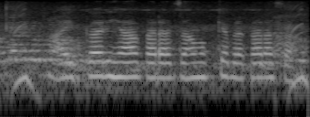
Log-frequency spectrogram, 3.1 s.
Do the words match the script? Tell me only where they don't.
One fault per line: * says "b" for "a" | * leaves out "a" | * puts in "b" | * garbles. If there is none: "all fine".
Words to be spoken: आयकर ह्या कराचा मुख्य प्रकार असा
all fine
